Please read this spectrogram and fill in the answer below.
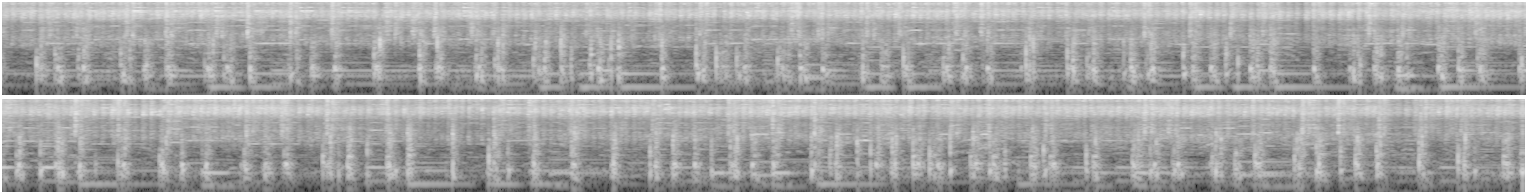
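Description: Andean festival music for a negritos dance, with a dense, continuous rattling and jingling of shaken rattles or bells running through it.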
